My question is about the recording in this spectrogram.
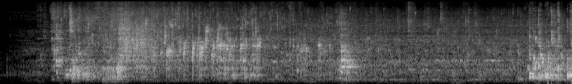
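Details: Round-front toilet, possibly 1.6 or 3.5 gallons, after a new flapper and a tightened packing nut on the fill valve: strong rushing swirl for about five seconds, then a fresh surge as the bowl refills; a clean, full flush.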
